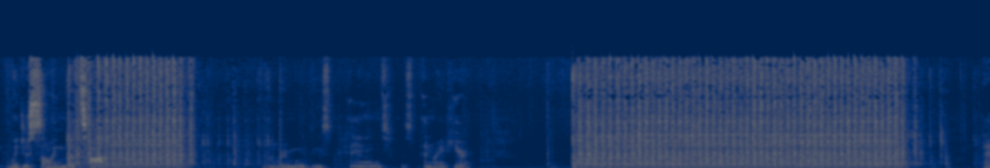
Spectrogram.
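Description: A sewing machine runs in quick bursts of rapid stitching.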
